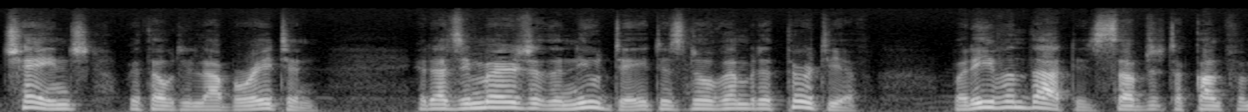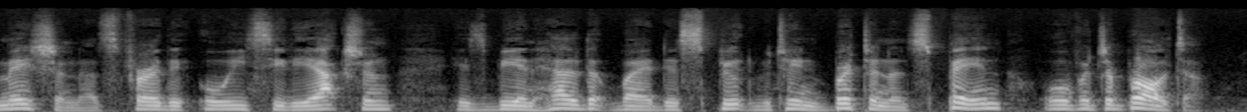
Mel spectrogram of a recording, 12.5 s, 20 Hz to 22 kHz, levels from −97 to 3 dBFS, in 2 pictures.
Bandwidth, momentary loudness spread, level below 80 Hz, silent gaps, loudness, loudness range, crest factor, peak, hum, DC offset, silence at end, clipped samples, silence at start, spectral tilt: 15.5 kHz; 10 LU; -58 dBFS; none; -23 LUFS; 3 LU; 18 dB; -4 dBFS; none; under 0.1%; 0.25 s; under 0.1%; 0.05 s; -5.5 dB/octave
